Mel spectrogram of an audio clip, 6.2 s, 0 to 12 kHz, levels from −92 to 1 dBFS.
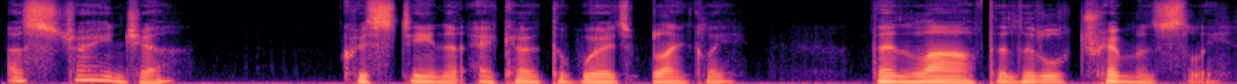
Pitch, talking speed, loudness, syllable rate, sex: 115 Hz, 115 wpm, -19 LUFS, 4.7 syllables/s, male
